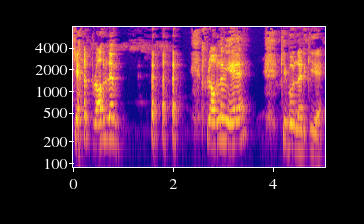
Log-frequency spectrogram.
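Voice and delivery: laughs broken into the line, pitch lifted; comic laughing delivery. Shown as a demonstration. Actor demos the dialogue in comic mood, laughing. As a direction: giggle through the dialogue for comedy. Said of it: "तो इसको मैं हास्य रस में कहूं".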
